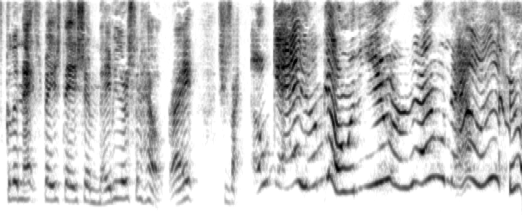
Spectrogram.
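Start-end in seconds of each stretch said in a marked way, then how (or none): 3.1-6.5 high, loud, wailing whine; hammed-up crying through the words; mock tearful. She agrees to go along, in mock tears. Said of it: "she's, like, in tears or something".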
